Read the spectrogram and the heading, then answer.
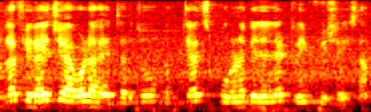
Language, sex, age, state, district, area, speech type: Marathi, female, 30-45, Maharashtra, Mumbai Suburban, urban, spontaneous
